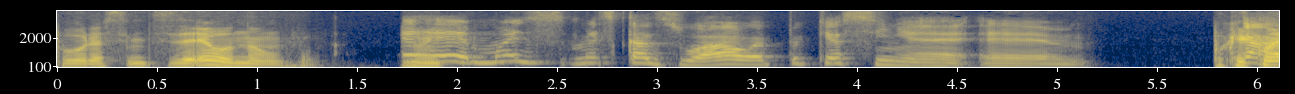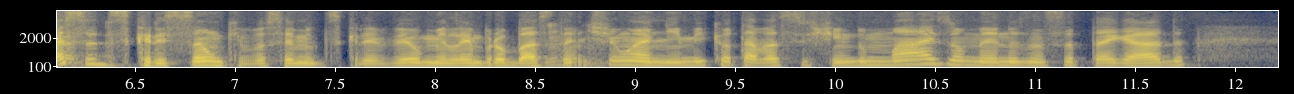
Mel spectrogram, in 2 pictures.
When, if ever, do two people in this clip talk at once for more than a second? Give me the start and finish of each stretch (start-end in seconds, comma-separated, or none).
none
